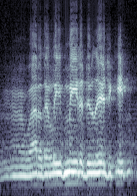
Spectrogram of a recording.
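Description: An actor playing a folksy, commanding train conductor who enforces segregation in a 1940s radio drama. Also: male voice, medium pitch, little pitch movement, normal speed, natural voice. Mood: gruff, impatient. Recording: echoey, muffled, noisy old radio recording.

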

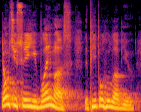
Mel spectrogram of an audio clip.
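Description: Earnest young German man, read by a male narrator, German accent, impassioned formal English, mellow tone. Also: mid-range voice, moderate pace, highs cut off, close to an everyday voice. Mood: angry.

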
